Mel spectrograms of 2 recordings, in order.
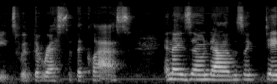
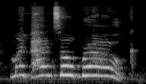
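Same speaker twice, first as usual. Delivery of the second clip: mock sudden scream, very high and loud; 12 semitones higher, 5 dB louder than usual. Retelling suddenly standing up in a silent class: imitating own scream. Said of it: "involuntarily stood up and screamed".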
